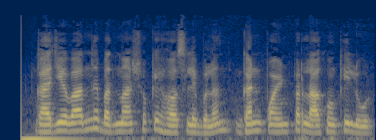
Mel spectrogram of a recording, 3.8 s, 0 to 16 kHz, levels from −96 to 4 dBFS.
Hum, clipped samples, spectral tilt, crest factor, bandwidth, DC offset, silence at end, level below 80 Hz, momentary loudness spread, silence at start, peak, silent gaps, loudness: none; under 0.1%; -6.5 dB/octave; 16 dB; 9.2 kHz; under 0.1%; 0 s; -56 dBFS; 6 LU; 0.2 s; -10 dBFS; none; -26 LUFS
